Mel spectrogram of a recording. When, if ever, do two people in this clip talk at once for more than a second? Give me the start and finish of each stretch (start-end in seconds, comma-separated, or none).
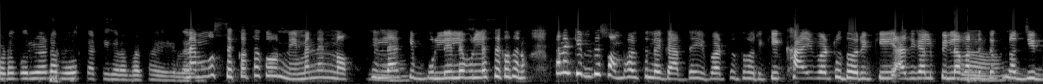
none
